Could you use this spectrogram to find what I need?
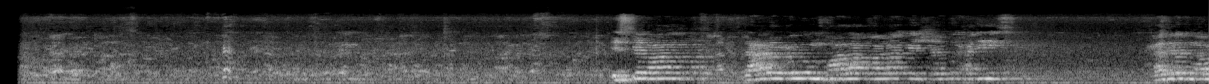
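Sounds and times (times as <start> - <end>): crowd chatter: 0.2 - 12.0.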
